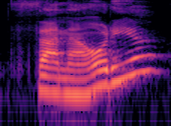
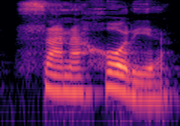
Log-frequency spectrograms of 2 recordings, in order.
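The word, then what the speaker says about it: zanahoria: i told you before the h is mute we don't pronounce it in spanish please don't say sanajoria okay sana oria it's mute just ignore it so that was it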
